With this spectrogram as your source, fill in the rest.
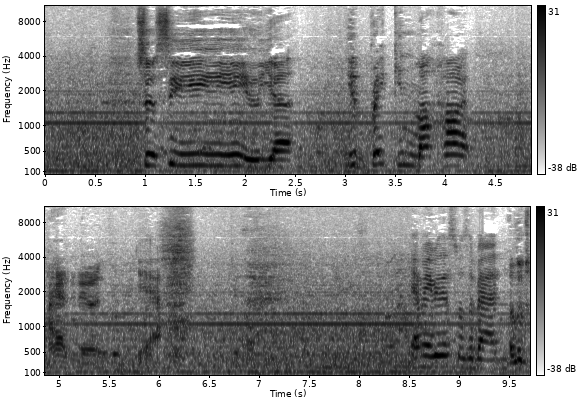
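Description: A middle-aged man talks cheerfully close by.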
